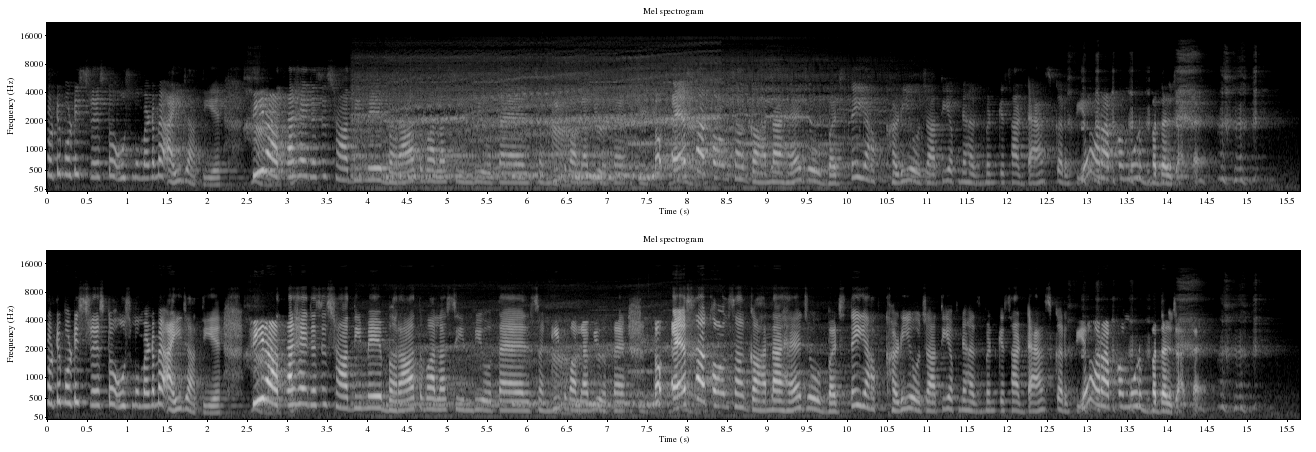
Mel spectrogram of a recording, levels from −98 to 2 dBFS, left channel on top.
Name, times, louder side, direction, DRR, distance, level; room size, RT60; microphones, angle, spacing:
voice 1, 0.0-14.4, right 8 dB, 65° right, 18 dB, 0.3 m, -34 dB
voice 2, 2.4-3.1 6.2-7.0 7.4-8.2 12.7-13.2 13.5-13.8 14.1-15.1, left 1 dB, 10° left, 6 dB, 0.7 m, -50 dB
sound 1, 3.8-11.1, left 4 dB, 55° left, 0.5 m, -46 dB
15.0 x 8.8 x 3.8 m, 1.1 s
head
